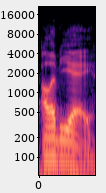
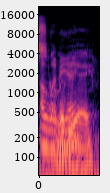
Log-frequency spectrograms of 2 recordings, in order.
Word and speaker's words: Olivier: Apparently, it's Olivier is how we pronounce Olivier. Olivier is how that name is pronounced.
